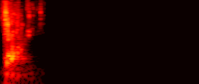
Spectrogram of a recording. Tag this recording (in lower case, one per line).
liquid
splash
